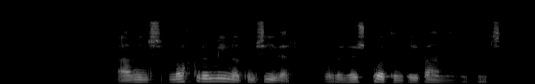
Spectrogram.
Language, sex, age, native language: Icelandic, male, 30-39, Icelandic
